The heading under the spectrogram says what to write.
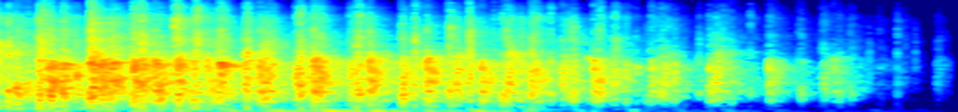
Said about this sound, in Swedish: Ska vi ge en applåd?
